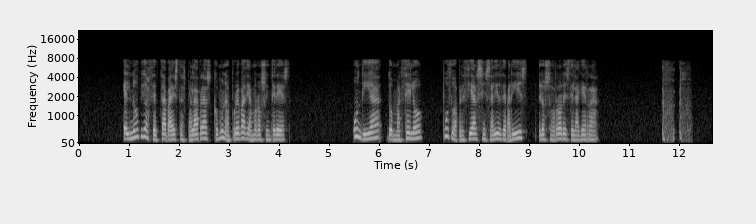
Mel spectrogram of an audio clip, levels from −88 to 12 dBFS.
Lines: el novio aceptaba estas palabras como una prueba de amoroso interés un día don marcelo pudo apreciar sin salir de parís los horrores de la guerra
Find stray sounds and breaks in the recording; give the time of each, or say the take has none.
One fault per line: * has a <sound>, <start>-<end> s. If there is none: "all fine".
* has a cough, 11.6-12.3 s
